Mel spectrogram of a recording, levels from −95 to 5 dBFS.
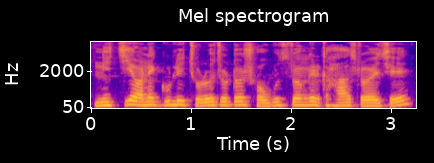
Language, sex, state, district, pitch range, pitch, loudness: Bengali, male, West Bengal, Alipurduar, 140-160 Hz, 150 Hz, -15 LUFS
